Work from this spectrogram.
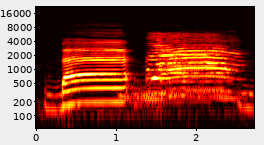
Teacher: >> বাতে উচ্চারণ করব আমরা >> ঠোটের ভেজা অংশ থেকে >> ঠোটের ভেজা অংশ থেকে আমরা বা উচ্চারণ করব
